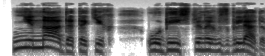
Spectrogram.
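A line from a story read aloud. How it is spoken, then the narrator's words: Plain. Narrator (Russian): сказал Тирль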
